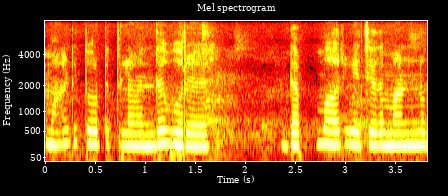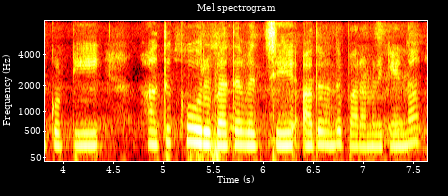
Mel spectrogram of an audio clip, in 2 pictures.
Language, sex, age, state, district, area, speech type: Tamil, female, 18-30, Tamil Nadu, Perambalur, rural, spontaneous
